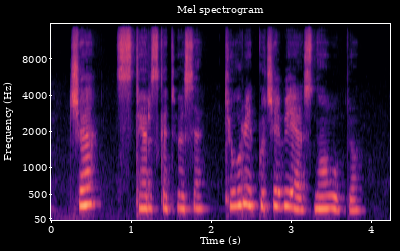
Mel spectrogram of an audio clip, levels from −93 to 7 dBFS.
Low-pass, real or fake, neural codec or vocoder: 14.4 kHz; fake; codec, 44.1 kHz, 3.4 kbps, Pupu-Codec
